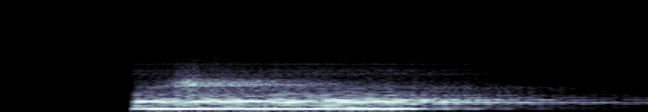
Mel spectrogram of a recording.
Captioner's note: low electronic sound effects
